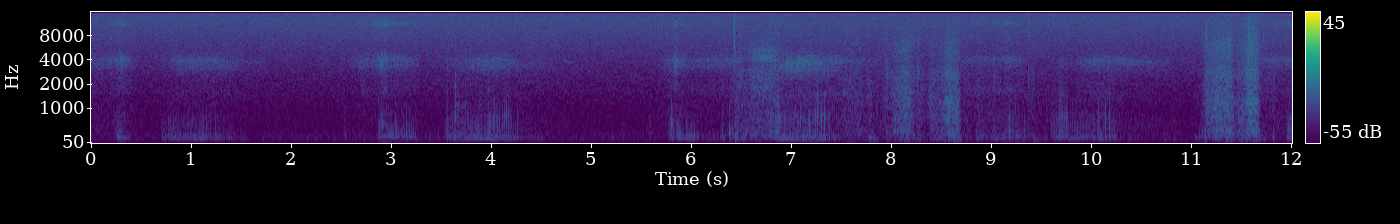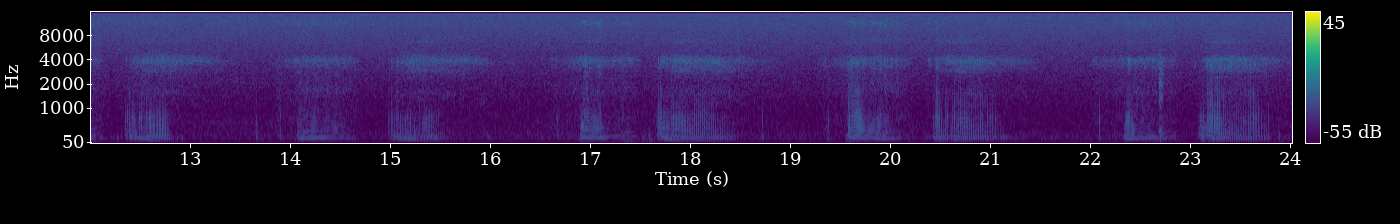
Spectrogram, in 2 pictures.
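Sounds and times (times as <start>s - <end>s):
rattling snoring: 5.8s - 7.5s.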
